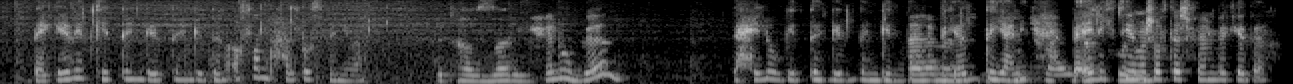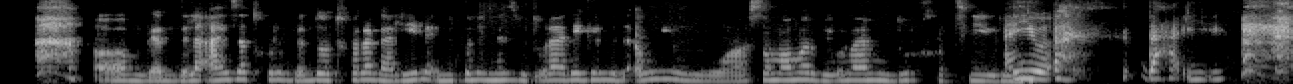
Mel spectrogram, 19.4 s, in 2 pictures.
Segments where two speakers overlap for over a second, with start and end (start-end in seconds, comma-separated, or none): 6.8-8.6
